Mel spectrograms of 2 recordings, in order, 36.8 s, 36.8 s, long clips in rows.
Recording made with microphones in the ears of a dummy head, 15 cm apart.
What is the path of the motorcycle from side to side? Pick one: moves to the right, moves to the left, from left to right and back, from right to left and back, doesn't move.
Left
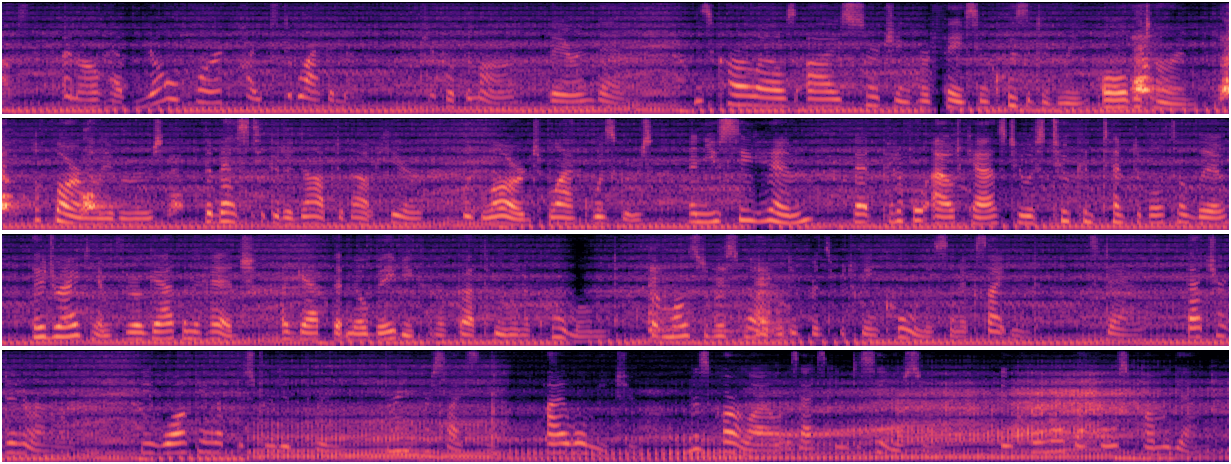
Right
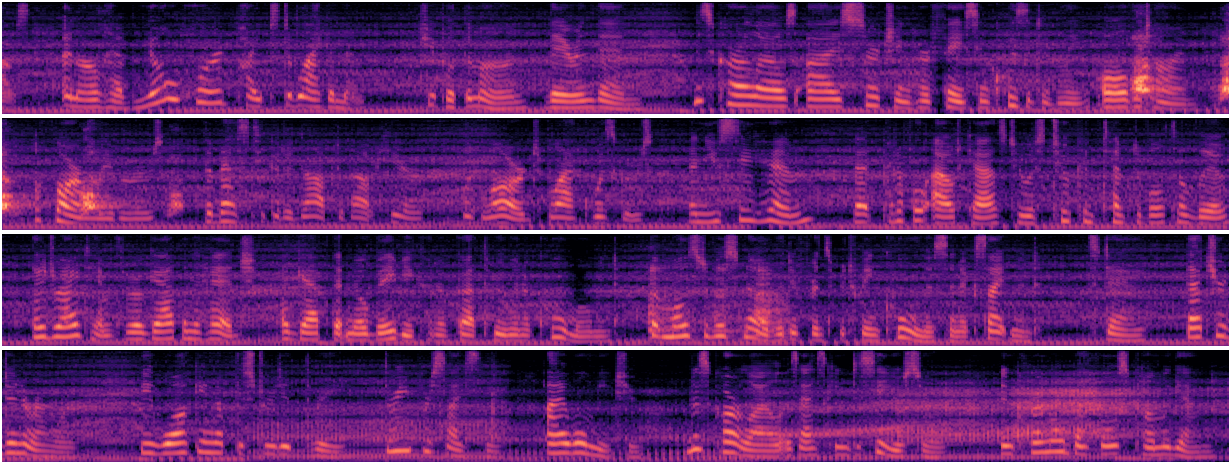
doesn't move.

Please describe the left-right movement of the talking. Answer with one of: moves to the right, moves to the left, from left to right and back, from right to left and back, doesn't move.
from right to left and back.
